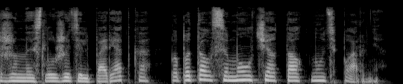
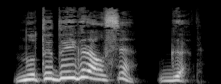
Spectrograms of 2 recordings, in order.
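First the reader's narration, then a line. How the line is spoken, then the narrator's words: Shouting. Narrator (Russian): закричал он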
